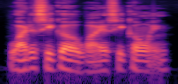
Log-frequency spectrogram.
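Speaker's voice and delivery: normal talking voice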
